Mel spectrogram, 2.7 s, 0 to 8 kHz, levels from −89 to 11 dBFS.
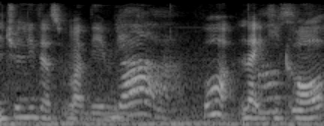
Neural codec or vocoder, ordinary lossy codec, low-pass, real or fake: none; none; 7.2 kHz; real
